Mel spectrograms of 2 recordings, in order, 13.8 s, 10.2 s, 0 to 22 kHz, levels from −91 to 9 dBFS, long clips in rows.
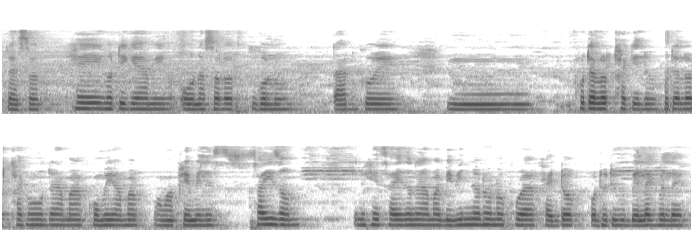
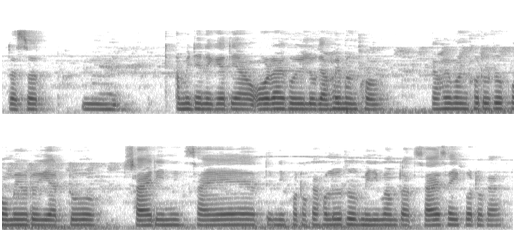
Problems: constant background noise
